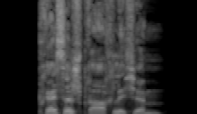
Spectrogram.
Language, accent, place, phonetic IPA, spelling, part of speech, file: German, Germany, Berlin, [ˈpʁɛsəˌʃpʁaːxlɪçm̩], pressesprachlichem, adjective, De-pressesprachlichem.ogg
- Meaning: strong dative masculine/neuter singular of pressesprachlich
